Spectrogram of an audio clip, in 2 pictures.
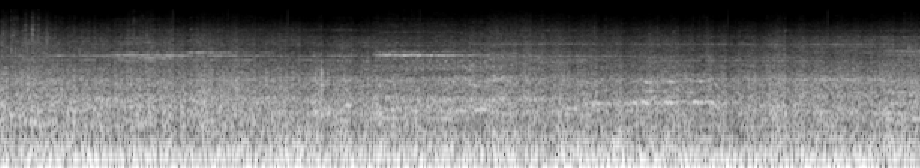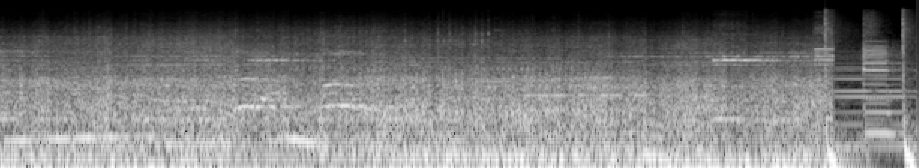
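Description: Steady traffic noise on a busy street, with voices in the background. Guitar music starts near the end.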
